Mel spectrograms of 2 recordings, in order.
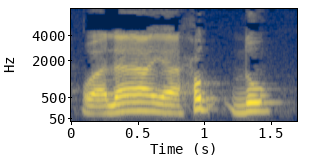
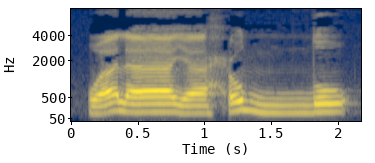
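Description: First: The dhad sound is cut short. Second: The dhad sound is drawn out. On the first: The speaker calls it wrong. "tidak dibaca wala yahuddu" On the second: The speaker calls it right. "dibaca dengan memanjangkan suaranya"

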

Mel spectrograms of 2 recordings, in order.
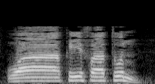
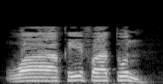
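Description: No difference in how they are said.

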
